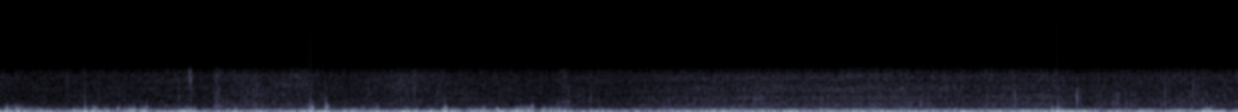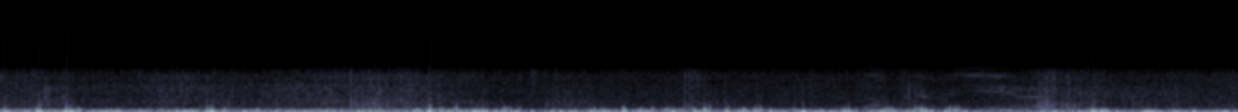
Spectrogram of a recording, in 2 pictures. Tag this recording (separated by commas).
Speech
